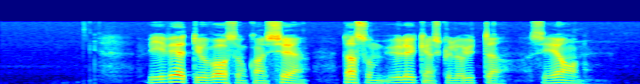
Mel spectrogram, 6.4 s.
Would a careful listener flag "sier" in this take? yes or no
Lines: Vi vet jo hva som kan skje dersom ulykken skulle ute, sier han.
no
